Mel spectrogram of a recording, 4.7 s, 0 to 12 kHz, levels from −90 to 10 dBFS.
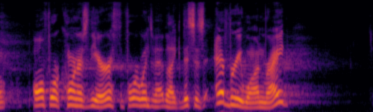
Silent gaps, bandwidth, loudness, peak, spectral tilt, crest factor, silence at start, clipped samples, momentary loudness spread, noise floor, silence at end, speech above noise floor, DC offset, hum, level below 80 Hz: none; 11 kHz; -23 LUFS; -8 dBFS; -5 dB/octave; 16 dB; 0 s; under 0.1%; 6 LU; -74 dBFS; 1 s; 52 dB; under 0.1%; none; -72 dBFS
